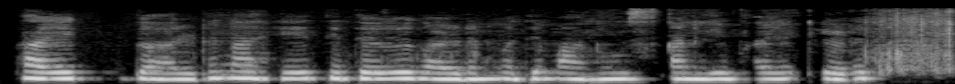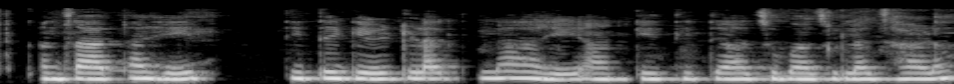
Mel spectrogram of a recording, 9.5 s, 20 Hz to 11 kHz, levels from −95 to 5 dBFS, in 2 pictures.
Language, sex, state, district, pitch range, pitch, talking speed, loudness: Marathi, female, Maharashtra, Nagpur, 230-245 Hz, 235 Hz, 125 wpm, -17 LUFS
